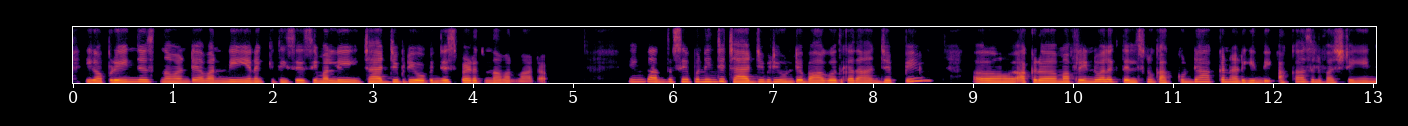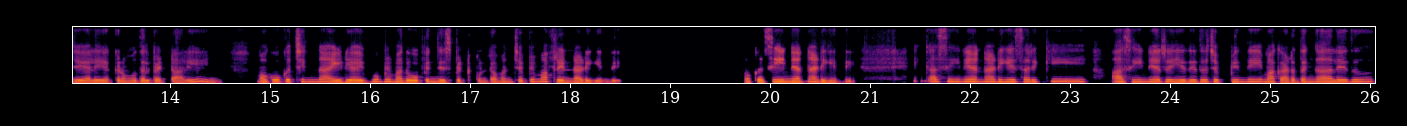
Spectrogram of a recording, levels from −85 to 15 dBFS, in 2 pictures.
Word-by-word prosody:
ఇగ 245 - +2
అప్పుడు 240 +1 +4
ఏం 250 - -1
చేస్తున్నామంటే, 245 -2 -2
అవన్నీ 230 +3 -1 0.2
ఎనక్కి 230 -1 -5
తీసేసి 225 +1 0
మళ్ళీ 240 +3 +2 0.2
చాట్‌జీపిటీ 245 0 +2
ఓపెన్ 225 0 -2
చేసి 240 - -1
పెడుతున్నామనమాట. 205 -3 -2 1.0
ఇంకా 285 +1 -3
అంతసేపు 280 +3 -2
నుంచి 295 +2 +1
చాట్‌జీపిటీ 255 +1 +2
ఉంటే 240 +3 +3
బాగోదు 230 +2 +2
కదా 220 -1 +1
అని 205 0 -8
చెప్పి 230 +9 -2 0.7
ఆహ్, 230 0 +3
అక్కడ 250 0 +1 0.2
మా - - +4
ఫ్రెండ్ 240 +2 +2
వాళ్ళకి 280 -1 +1
తెలిసిన 235 +2 0
ఒక - - +1
అక్క 210 +4 -22
ఉంటే 280 +5 -3
ఆ - - -2
అక్కని 270 -1 -3
అడిగింది, 215 -4 0 0.2
అక్క 205 - -23
అసలు 245 -3 -5
ఫస్ట్ 215 +4 -2
ఏం 225 - -4
చేయాలి? 235 0 +3
ఎక్కడ 230 +3 -2
మొదలుపెట్టాలి? 215 +1 -1 0.7
మాకు 255 +1 +1
ఒక 270 - +4
చిన్న 270 +1 -4 0.2
ఐడియా 245 +1 +4
ఇవ్వు 275 +7 -2
మేము 250 -2 0
అది 230 - +6
ఓపెన్ 225 +1 -2
జేసి 225 -2 0
పెట్టుకుంటామని 220 +2 -5
చెప్పి 225 +5 -1
మా - - +1
ఫ్రెండ్ 225 -2 +3
అడిగింది. 200 - -2 1.3
ఒక 245 - +3
సీనియర్‌ని 245 +2 +3
అడిగింది. 215 -3 -1 0.7
ఇంక 365 -2 -19
ఆ - - -4
సీనియర్‌ని 290 -1 +1
అడిగేసరికి 265 - -1 0.6
ఆ - - +5
సీనియర్ 260 0 -1
ఏదేదో 255 +2 +2
చెప్పింది. 265 +2 -1
మాకర్థం 215 - 0
కాలేదు. 255 - +2
240 Hz, 155 wpm, -22 LUFS, 225-260 Hz, 1.3 s, అది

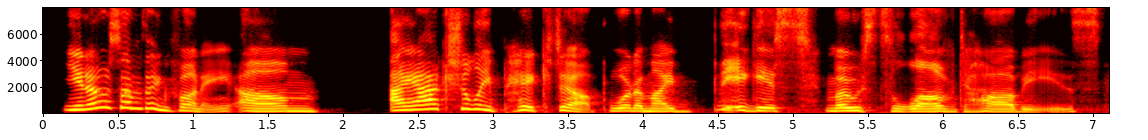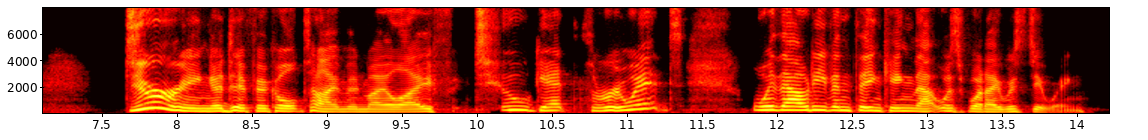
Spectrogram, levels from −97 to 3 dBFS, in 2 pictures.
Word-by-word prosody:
You 300 +3 +3
know 410 +6 +3
something 390 - 0
funny, 190 -6 -5
um, 195 -2 0 0.5
I 265 +4 +6
actually 350 -3 +3
picked 260 -1 -3
up 260 - 0
one 205 0 -1
of 195 - -1
my 190 -1 -2 0.2
biggest, 225 -7 -1
most 220 -1 0
loved 185 -1 0
hobbies 175 -1 -5 0.6
during 260 - +5
a 200 - +2
difficult 200 -3 0
time 175 -3 -2
in 170 -1 -6
my 165 0 -2
life 170 +1 -3
to 280 0 -2
get 245 +1 -4
through 245 +5 -1
it 380 +5 -4 0.5
without 275 0 +5
even 260 -2 0
thinking 225 -3 -1
that 190 -1 -1
was 210 -2 -6
what 185 -2 -1
I 170 -1 -1
was 175 -2 -6
doing. - - -11
215 Hz, 150 wpm, -23 LUFS, 185-270 Hz, 0.6 s, I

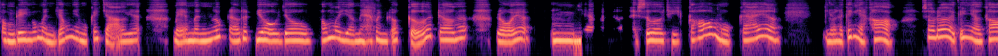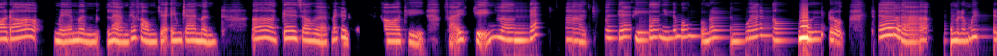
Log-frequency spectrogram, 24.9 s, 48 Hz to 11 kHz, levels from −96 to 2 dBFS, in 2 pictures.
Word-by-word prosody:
phòng 215 -4 0
riêng 235 +1 +2
của 260 - -3
mình 220 -9 -1
giống 240 +9 -3
như 275 -5 -2
một 210 - 0
cái 260 +1 -5
chợ - - -4
vậy 210 +1 -2
á, 230 - -6 0.4
mẹ 200 -1 -2
mình 220 +1 +2
lúc 305 +3 -1
nào 215 -1 -2
thích 265 +1 -3
vô 225 -3 +3
vô, 220 -1 +1
hổng 245 +5 0
bao 280 - -1
giờ 220 -3 -1
mẹ 215 0 +1
mình 225 -4 0
gõ - - -2
cửa - - 0
hết 325 +2 -2
trơn 240 0 0
á. 280 - -3 0.4
Rồi 195 +1 +1
á 255 0 -3 0.3
ừm, 225 0 +2
nhà 220 - +2 0.3
mình - - -28 0.2
á - - -25
ngày 200 - -14
xưa 225 +2 +1
thì 200 -3 -7
có 295 +12 -1
một 205 -6 -1
cái, 255 +8 -2
ơ, 280 -6 0 0.6
gọi 205 0 -2
là 205 - -1
cái 305 - -1
nhà 280 -9 -1
kho, 250 -4 0 0.4
sau 295 -1 -2
đó 310 +2 +2
là 300 - +1
cái - - -1
nhà 235 -7 -1
kho 255 +1 +1
đó 295 +4 0 0.2
mẹ 210 -1 0
mình 220 -3 +1
làm 205 -2 +1
cái 285 - -1
phòng 210 -4 0
cho - - -3
em 230 +1 +1
trai 230 -1 0
mình. 205 -3 +1 0.4
Á, 280 -1 0
cái 275 0 +2
xong 235 -3 -1
rồi 210 -2 0
mấy 245 - -4
cái 300 - +1
đồ 315 - -25
nhà - - -57
kho 210 -1 0
thì 190 -5 -5 0.3
phải 245 +1 -3
chuyển 260 +8 0
lên 240 -3 +2
gác. 325 +8 0 0.3
À, 230 -5 -4
chuyển - - -30
lên 280 - -11
gác 305 +2 0
thì 235 -2 0
có 300 +2 0
những 275 -2 -2
cái 300 - -1
món 330 +1 -3
đồ - - -4
nó 245 +6 0 0.2
ừm, 210 0 -4
quá 290 +3 -1 0.2
rồi 230 - -2 0.4
chưa 285 - +11
biết 250 +1 -3
được - - -1 0.4
thế 365 +4 +5
là 200 - +1
á, 235 - -5 0.3
mẹ 225 +1 +3
hông 220 +4 -1
biết 315 +1 0 0.2
để 245 - -3
235 Hz, 240 wpm, -20 LUFS, 215-280 Hz, 0.6 s, chưa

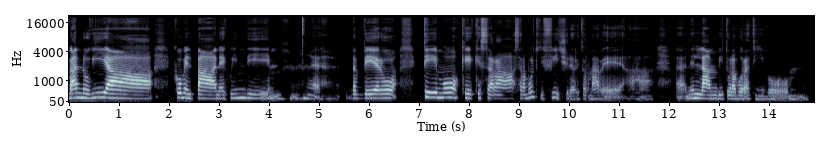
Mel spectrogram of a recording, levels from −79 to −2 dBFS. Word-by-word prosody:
vanno 205 -1 +5
via 185 -6 +6 0.4
come 215 -1 -1
il 190 -1 -6
pane, 170 -2 +3
quindi 190 - -8
eh, 165 - -11 0.5
davvero 185 -1 +1 0.5
temo 220 -2 +1
che 195 -2 -3
che 195 - -9
sarà 170 -2 -1
sarà 175 -3 -7
molto 235 +5 -8
difficile 170 -2 -8
ritornare 155 +1 -10
a, - - -18 0.6
ehm, - - -12
nell'ambito 170 -3 0
lavorativo, 150 -2 -6
mhmm, 145 0 -19
180 Hz, 85 wpm, -21 LUFS, 165-195 Hz, 0.6 s, via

